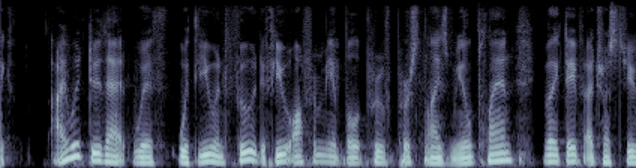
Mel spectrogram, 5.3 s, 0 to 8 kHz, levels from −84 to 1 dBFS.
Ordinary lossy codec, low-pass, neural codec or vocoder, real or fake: AAC, 48 kbps; 7.2 kHz; none; real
